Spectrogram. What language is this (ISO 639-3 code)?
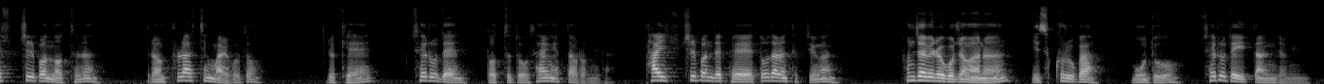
kor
